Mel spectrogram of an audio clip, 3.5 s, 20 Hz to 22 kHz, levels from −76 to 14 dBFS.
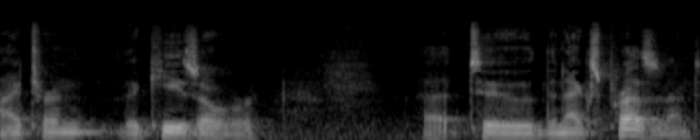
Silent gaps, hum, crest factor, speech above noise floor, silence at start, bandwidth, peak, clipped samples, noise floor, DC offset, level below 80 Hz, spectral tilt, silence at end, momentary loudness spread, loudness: none; none; 22 dB; 25 dB; 0 s; 12.5 kHz; -8 dBFS; under 0.1%; -55 dBFS; under 0.1%; -56 dBFS; -5 dB/octave; 0 s; 15 LU; -29 LUFS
